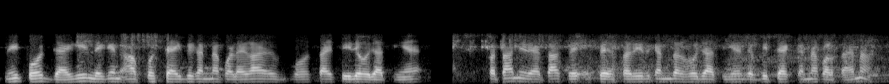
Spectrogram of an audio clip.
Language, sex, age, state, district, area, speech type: Urdu, male, 18-30, Uttar Pradesh, Gautam Buddha Nagar, rural, conversation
